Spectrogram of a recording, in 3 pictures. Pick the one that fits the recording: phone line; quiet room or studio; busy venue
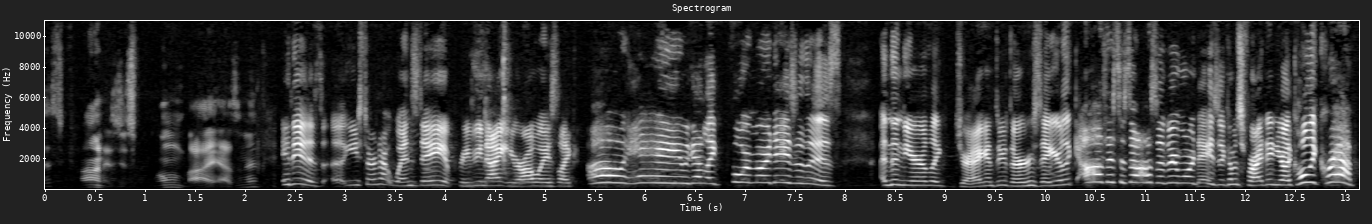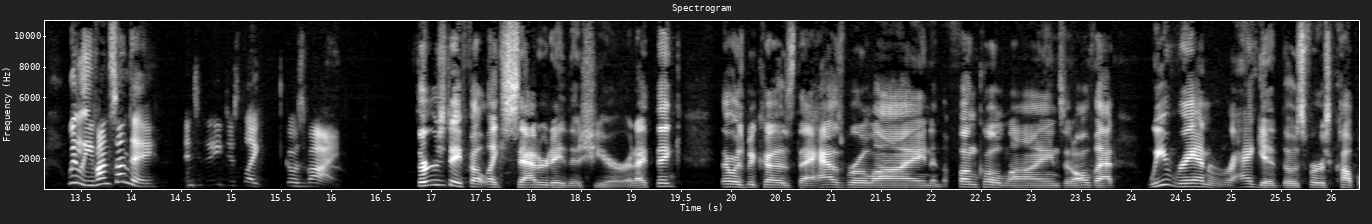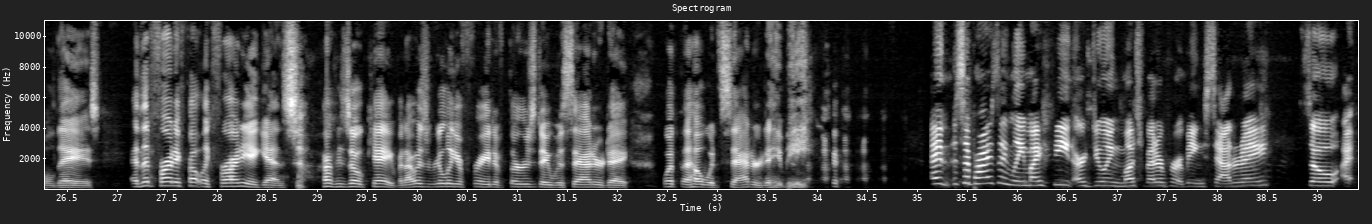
busy venue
